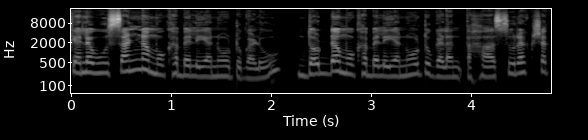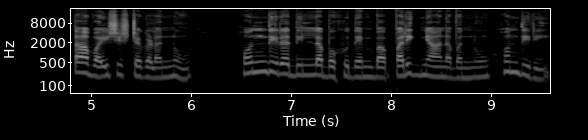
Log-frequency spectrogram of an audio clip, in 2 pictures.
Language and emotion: Kannada, neutral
